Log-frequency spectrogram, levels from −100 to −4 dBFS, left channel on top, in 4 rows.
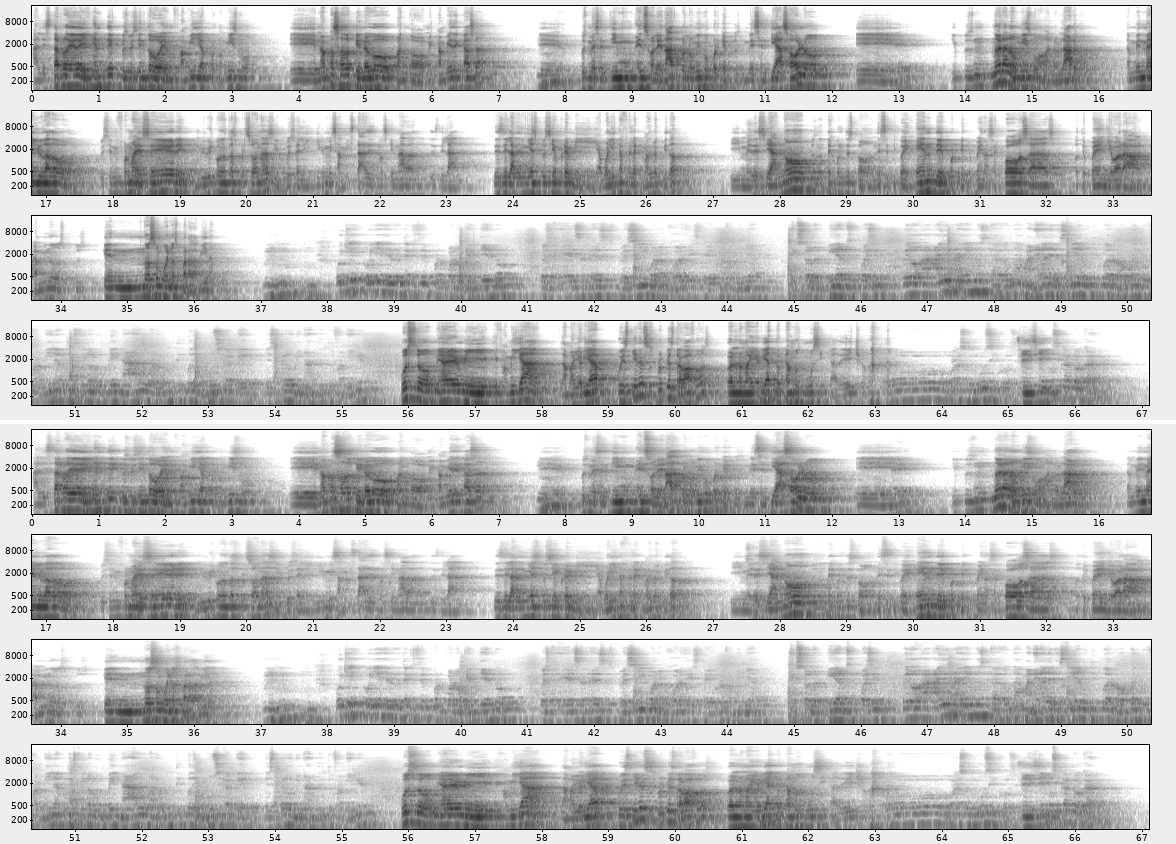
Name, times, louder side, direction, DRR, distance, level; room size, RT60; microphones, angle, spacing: voice 1, 0.0-3.3 3.9-6.8 7.6-7.9 8.2-11.8 12.4-13.0 13.8-15.8 16.4-17.4 17.8-23.2 23.7-26.5 27.3-32.1 32.7-34.3 34.7-36.3 55.9-58.0 58.3-60.5 60.8-63.1 65.2-65.7, left 3 dB, 60° left, 6 dB, 0.5 m, -35 dB
voice 2, 7.6-7.9 12.6-13.2 27.5-27.8 33.1-33.4 37.0-40.7 41.2-44.4 44.9-55.4 61.2-61.4 63.1-66.4, equal, 55° right, -5 dB, 1.8 m, -49 dB
sound 1, 39.9-56.1, equal, 40° left, 0.9 m, -57 dB
8.5 x 3.1 x 4.2 m, 1.3 s
head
